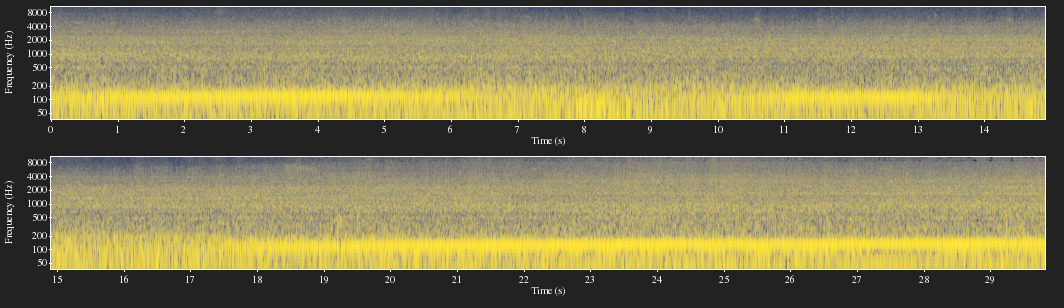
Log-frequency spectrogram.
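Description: Classic Ford Mustang's engine and exhaust droning steadily inside the cabin while cruising, over tyre and road noise. The engine note fades briefly about halfway, then comes back a little higher and rises gently toward the end.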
